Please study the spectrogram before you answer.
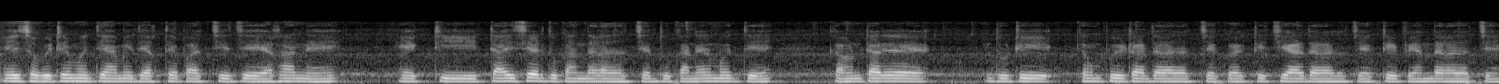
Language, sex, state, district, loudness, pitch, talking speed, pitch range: Bengali, male, Assam, Hailakandi, -16 LUFS, 135 Hz, 120 wpm, 135-145 Hz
